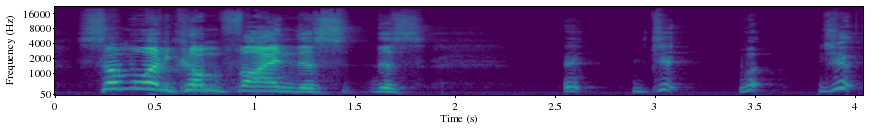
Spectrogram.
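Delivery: high, loud, spluttering exasperation; over-the-top fluster. Acted. Grant faced with a pot-lid fighter, over-the-top flustered. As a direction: splutter helplessly, then burst into a high yell. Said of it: "he's, like, very, like, extra about it".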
